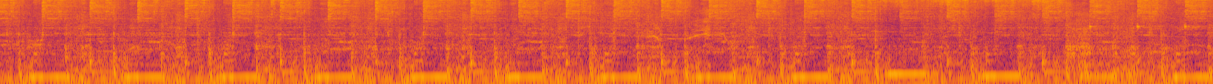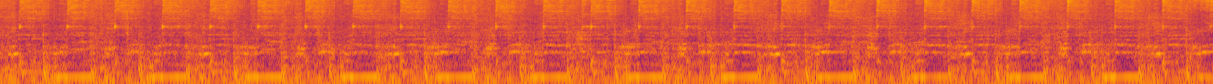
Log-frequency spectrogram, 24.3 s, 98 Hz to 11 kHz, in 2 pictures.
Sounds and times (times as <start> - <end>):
Techno: 0.0 - 24.2.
